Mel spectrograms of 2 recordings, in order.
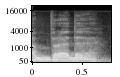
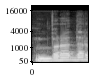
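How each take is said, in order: First: "ब्रदर" said as "bruh-duh", no r; r-less "ब्रदर"; correct pronunciation. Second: "ब्रदर" with final r sounded; Indian-style "ब्रदर"; wrong pronunciation. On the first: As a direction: drop the final r in "ब्रदर". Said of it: "नहीं बोला जाता". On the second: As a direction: pronounce the r ending of "ब्रदर". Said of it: "ब्रदर नहीं बोला जाता". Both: Shown as a demonstration.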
